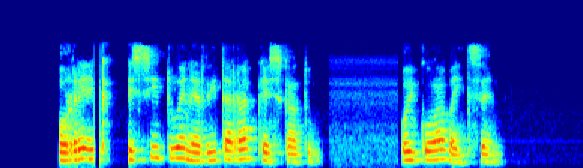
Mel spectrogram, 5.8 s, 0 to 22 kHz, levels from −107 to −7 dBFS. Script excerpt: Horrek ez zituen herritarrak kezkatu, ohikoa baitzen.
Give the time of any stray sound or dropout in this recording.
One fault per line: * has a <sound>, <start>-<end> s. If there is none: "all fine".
all fine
